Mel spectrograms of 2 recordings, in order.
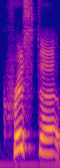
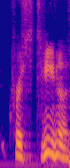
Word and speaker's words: Christa: about David and again Christa legens not Christina sorry that I was mispronouncing your name so then uh oh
